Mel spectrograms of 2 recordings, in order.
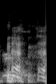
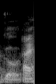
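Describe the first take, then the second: First: The first vowel sounds like 'er'. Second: The first vowel sounds like 'oh'. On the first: The speaker calls it right. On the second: The speaker calls it wrong.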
